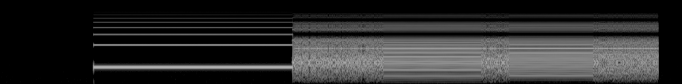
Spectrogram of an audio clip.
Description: ZX Spectrum tape loading, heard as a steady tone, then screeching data.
